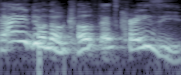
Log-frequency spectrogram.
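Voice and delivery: high, loud no-way refusal; emphatic refusal. Retold or imitated. Refusing coke, astonished.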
